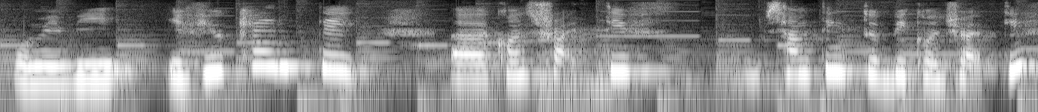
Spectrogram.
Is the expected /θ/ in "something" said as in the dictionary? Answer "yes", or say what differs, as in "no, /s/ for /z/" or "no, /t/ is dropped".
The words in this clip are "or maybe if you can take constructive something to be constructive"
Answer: no, /t/ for /θ/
